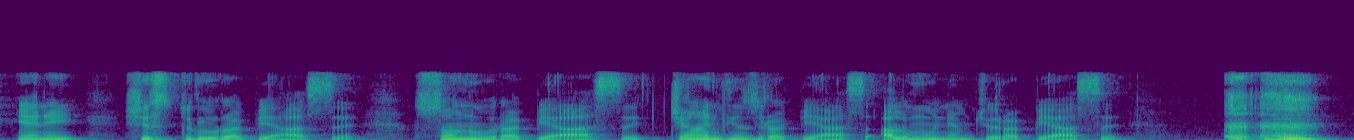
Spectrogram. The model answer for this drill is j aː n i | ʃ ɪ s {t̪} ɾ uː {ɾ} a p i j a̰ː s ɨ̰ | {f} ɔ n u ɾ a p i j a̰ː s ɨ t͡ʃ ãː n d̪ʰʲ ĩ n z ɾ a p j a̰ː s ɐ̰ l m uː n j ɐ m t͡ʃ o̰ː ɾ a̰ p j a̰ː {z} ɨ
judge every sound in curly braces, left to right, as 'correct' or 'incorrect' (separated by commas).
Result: correct, correct, incorrect, incorrect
